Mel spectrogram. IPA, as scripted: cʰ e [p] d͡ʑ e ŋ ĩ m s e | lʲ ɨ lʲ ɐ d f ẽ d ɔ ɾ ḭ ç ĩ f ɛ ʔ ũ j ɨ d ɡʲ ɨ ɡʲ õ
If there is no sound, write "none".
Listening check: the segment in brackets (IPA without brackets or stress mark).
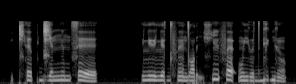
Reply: p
